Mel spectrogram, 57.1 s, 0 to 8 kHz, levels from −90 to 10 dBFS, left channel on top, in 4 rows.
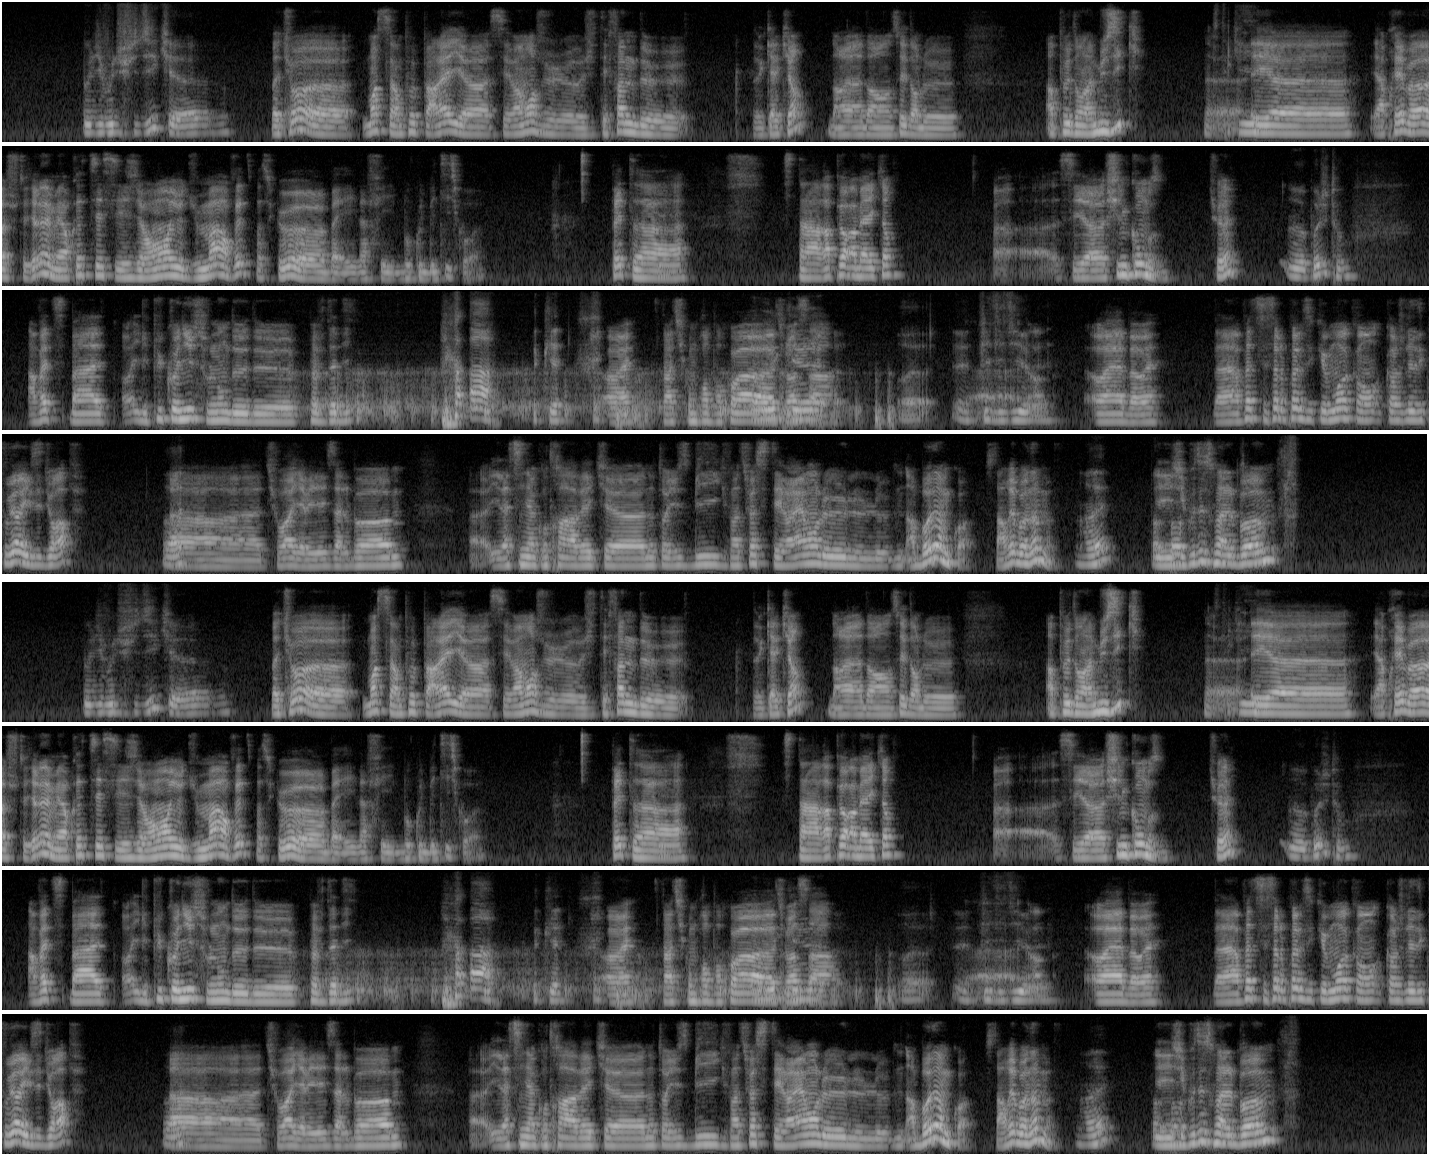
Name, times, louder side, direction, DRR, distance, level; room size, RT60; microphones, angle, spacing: voice 1, 0.8-2.3 2.9-3.0 12.2-12.6 20.8-21.0 27.1-28.1 32.9-33.5 34.0-34.5 36.0-36.9 37.5-39.1 44.4-44.7 53.6-53.9 54.3-54.6 55.3-55.8, left 2 dB, 50° left, 0.7 m, -33 dB
voice 2, 2.7-6.9 7.5-9.5 10.4-11.4 12.0-19.1 20.4-21.1 21.5-21.8 22.2-23.2 24.2-25.9 26.4-26.6 28.8-32.1 34.5-34.9 35.2-36.9 38.2-38.9 39.4-40.1 40.7-43.6 44.5-46.8 47.5-53.3 54.3-55.6, right 2 dB, 15° right, 0.4 m, -28 dB
sound 1, 31.3-37.4, left 3 dB, 85° left, 0.8 m, -42 dB
4.2 x 2.6 x 2.3 m
head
